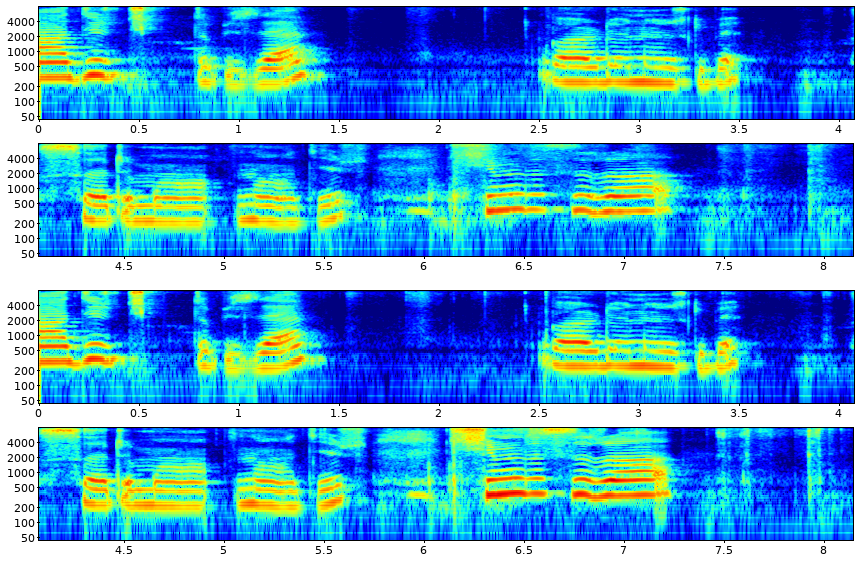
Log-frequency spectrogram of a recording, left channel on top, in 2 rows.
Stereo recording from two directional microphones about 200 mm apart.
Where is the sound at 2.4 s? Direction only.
30° right (ahead or behind); by 7.6 s 55° right (ahead or behind).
